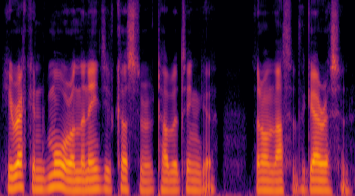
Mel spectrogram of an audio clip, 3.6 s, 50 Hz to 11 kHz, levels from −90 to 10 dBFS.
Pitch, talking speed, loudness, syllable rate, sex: 130 Hz, 255 wpm, -20 LUFS, 8.1 syllables/s, male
